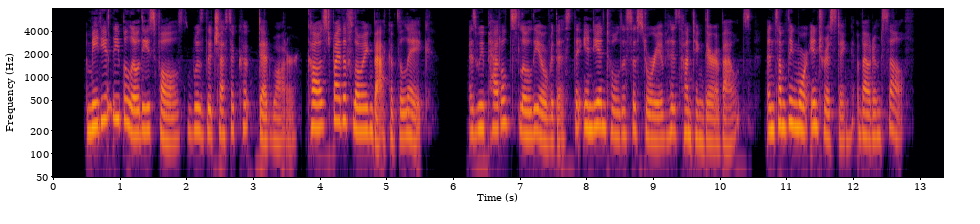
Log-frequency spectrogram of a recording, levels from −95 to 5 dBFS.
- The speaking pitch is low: No, high, 195 Hz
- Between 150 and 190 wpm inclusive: Yes, average, 170 wpm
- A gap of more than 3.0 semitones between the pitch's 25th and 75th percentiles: Yes, average, 4.4 semitones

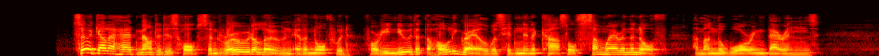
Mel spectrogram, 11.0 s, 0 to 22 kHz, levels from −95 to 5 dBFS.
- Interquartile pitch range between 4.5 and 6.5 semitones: Yes, average, 4.9 semitones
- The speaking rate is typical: Yes, average, 165 wpm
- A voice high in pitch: No, low, 110 Hz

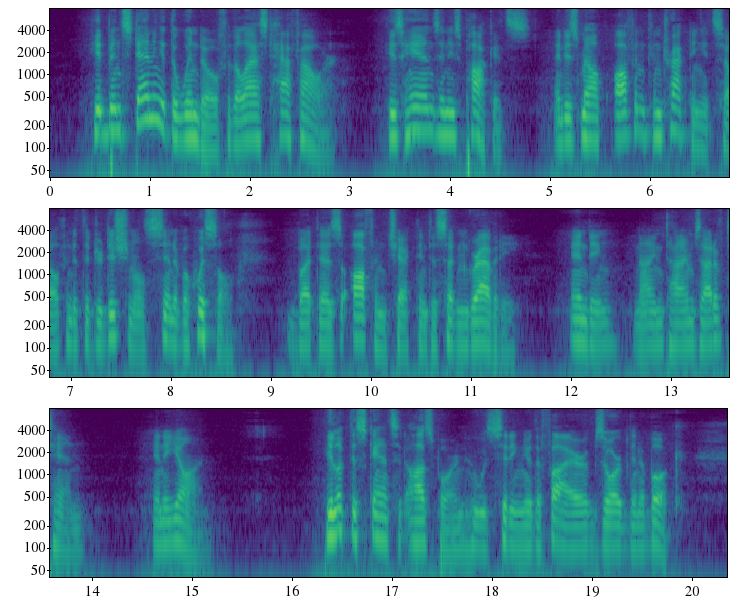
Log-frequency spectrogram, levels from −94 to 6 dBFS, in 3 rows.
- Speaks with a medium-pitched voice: No, low, 115 Hz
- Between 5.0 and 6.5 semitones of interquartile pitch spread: Yes, wide, 5.6 semitones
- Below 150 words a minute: No, average, 180 wpm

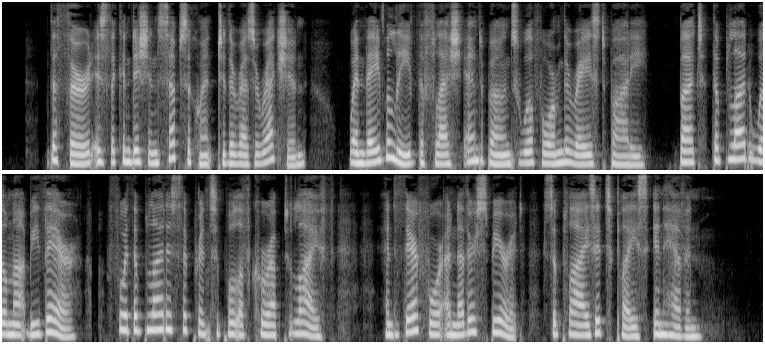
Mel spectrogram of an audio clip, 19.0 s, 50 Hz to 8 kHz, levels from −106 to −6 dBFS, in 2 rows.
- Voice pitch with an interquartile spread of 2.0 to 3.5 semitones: No, average, 4.0 semitones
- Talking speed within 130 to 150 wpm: Yes, average, 145 wpm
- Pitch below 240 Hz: Yes, medium, 185 Hz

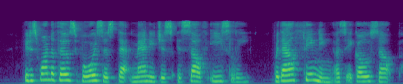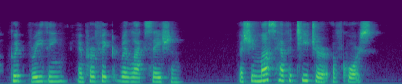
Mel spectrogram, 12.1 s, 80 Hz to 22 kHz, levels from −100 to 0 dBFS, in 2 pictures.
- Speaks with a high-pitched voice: Yes, high, 220 Hz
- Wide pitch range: No, average, 3.6 semitones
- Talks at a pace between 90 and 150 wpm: Yes, average, 145 wpm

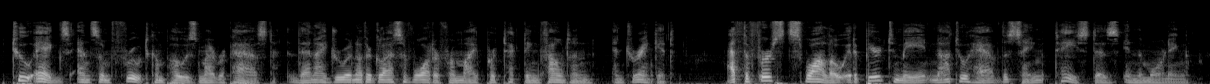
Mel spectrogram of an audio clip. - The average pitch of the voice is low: Yes, very low, 95 Hz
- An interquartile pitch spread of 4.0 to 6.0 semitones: Yes, average, 4.8 semitones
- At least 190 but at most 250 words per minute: Yes, average, 200 wpm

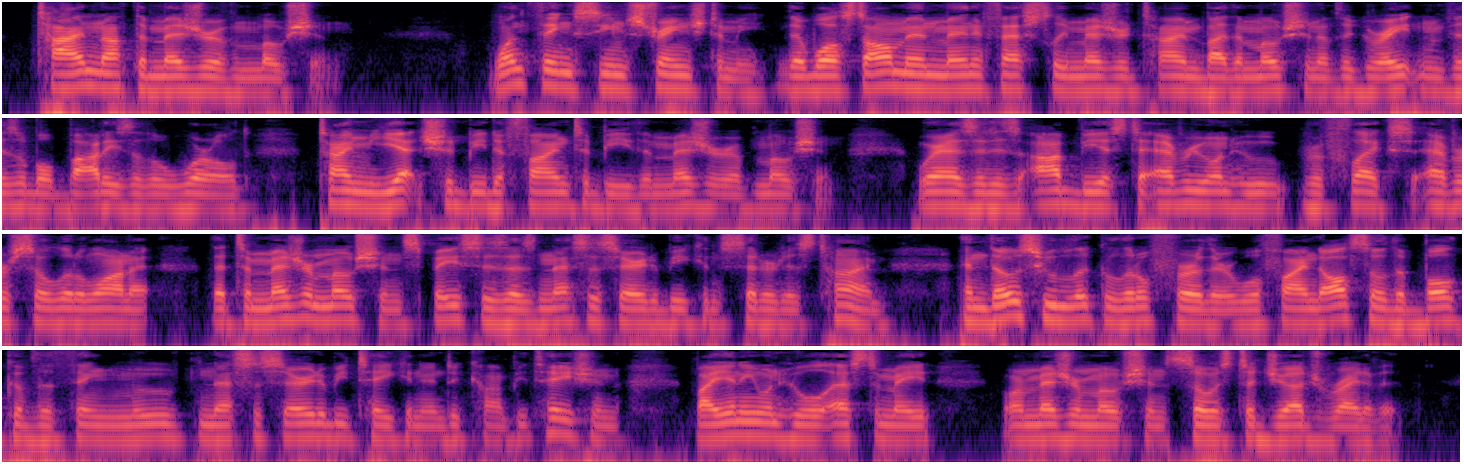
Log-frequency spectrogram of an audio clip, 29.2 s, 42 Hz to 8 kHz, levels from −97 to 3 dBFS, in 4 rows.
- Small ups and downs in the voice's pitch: Yes, narrow, 2.2 semitones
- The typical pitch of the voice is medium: No, low, 125 Hz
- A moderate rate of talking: No, fast, 220 wpm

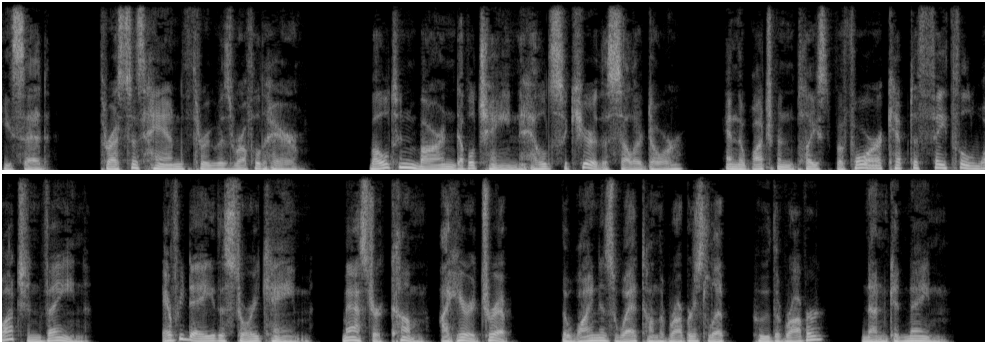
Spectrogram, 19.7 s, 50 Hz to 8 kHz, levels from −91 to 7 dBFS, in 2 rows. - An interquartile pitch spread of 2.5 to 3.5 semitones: No, average, 5.1 semitones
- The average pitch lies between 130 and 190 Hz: No, low, 100 Hz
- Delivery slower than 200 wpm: Yes, average, 170 wpm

